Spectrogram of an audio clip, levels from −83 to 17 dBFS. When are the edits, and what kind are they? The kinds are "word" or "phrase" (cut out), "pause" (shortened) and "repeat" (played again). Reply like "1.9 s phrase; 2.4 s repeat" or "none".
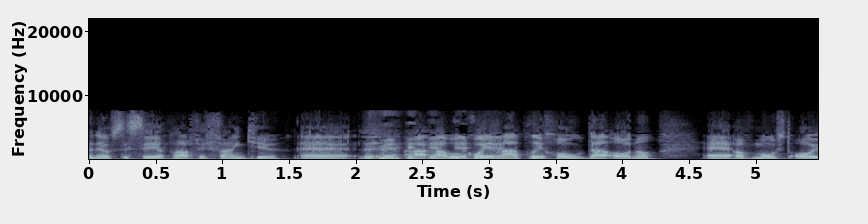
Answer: none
